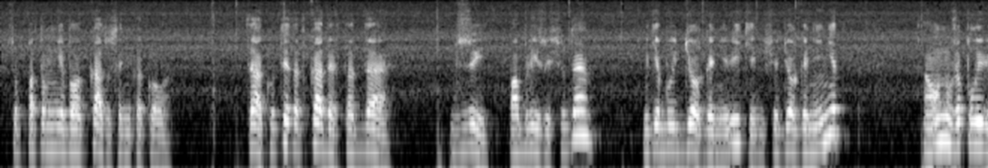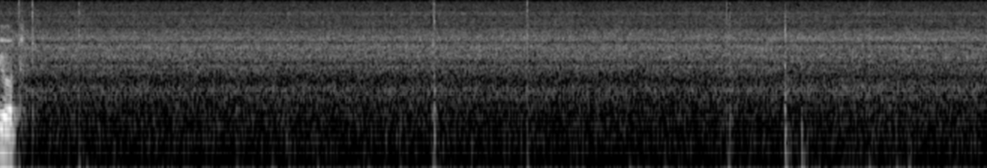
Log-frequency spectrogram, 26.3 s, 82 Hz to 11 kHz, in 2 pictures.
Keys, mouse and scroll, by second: 3.3 click, 5.8 g, 8.4-9.6 drag, 10.1 shift+middle click, 12.4 g, 14.3-19.0 drag, 20.4-23.0 drag, 24.9-26.3 drag.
